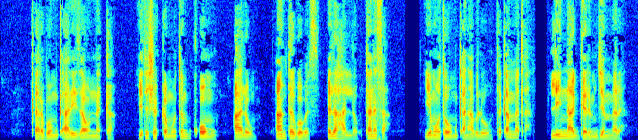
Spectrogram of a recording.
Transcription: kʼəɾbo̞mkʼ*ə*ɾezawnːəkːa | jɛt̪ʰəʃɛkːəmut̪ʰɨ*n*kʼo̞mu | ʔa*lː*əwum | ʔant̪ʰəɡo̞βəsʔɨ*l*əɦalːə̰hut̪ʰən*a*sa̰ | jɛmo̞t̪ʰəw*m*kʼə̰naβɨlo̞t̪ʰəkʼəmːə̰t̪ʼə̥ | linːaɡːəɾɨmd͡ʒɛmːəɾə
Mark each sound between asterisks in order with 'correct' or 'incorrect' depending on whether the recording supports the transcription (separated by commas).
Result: incorrect, incorrect, incorrect, correct, incorrect, correct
